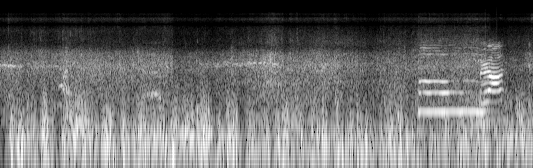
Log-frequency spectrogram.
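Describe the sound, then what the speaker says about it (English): Strong wind roaring across the microphone while sailing a boat under storm jib off a rugged coast, loud and constant with wave wash, a brief whistling tone near the end and some speech underneath. "There's so much wind."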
